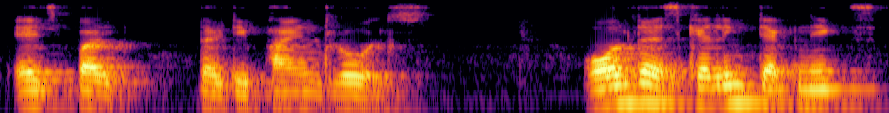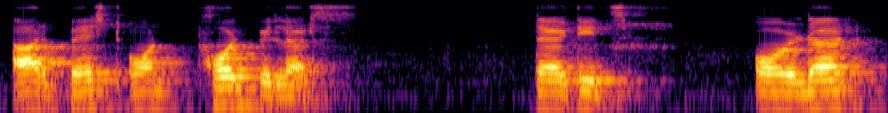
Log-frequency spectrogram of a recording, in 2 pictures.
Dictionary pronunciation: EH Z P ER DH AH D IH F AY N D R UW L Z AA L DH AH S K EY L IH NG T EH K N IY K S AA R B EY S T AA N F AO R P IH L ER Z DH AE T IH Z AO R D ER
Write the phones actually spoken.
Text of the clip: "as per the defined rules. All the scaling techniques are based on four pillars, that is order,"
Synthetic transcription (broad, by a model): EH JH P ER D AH D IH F AY N D R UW L S AA L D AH S K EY L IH NG T EH K N IY K S AA R B EY S T AA N P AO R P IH L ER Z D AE T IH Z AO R D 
